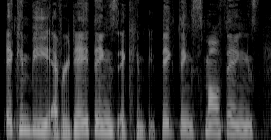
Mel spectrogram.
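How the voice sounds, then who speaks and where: A woman's voice: medium pitch, fast, dry recording, clean studio sound. A young woman co-hosting a podcast, rambling and self-deprecating in casual chat. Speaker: podcast co-host.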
